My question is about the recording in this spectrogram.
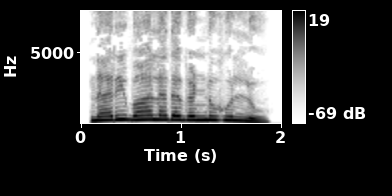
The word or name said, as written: ನರಿಬಾಲದಗಂಡುಹುಲ್ಲು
